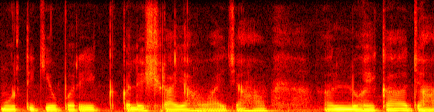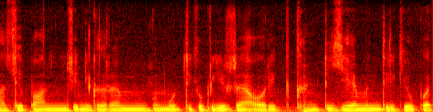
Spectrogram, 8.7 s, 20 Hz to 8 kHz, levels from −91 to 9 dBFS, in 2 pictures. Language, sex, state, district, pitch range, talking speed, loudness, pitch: Hindi, male, Delhi, New Delhi, 115-120 Hz, 215 wpm, -15 LUFS, 120 Hz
